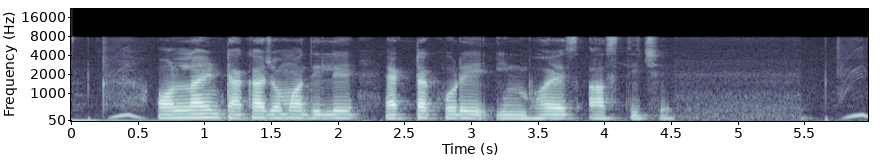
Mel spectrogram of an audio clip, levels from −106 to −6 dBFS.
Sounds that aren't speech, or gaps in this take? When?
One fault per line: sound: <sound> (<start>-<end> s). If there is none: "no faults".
no faults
